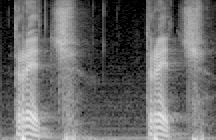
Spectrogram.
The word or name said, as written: tredg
